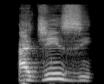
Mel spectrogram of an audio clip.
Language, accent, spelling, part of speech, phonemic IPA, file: Swahili, Kenya, ajizi, noun, /ɑˈʄi.zi/, Sw-ke-ajizi.flac
- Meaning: 1. weakness 2. indecision 3. laziness, slackness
